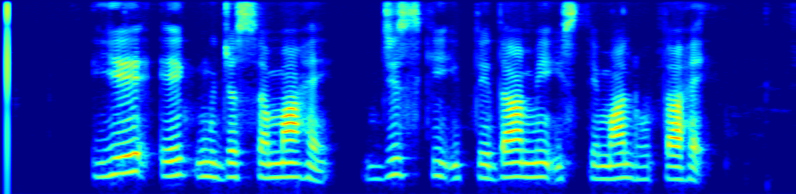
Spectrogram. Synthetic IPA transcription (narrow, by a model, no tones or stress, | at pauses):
jeeːk̚mʊd͡ʒəsːəmaɦɛː | d͡ʒɪskiɪp̚t̪ːɪd̪aːmẽʔɪst̪eːmaːlɦoːt̪aɦɛː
